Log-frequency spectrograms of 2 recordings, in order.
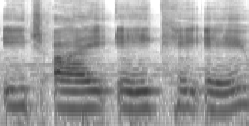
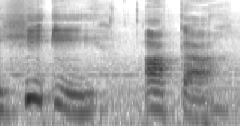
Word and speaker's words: Hi'iaka: It's spelled H-I-A-K-A, which would sound out Hiaka. It's not correct. It should be Hi'iaka. Hi'iaka. So it should be H-I, the Okina or apostrophe, and then another I, and then A-K-A.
